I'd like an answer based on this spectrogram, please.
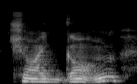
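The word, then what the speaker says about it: qigong: now quite calm just if you're not familiar with it it's pronounced chi gong and was developed in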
